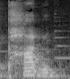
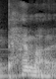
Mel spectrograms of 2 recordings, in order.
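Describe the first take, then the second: First: The word has a d sound in the middle. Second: The word has no d sound in the middle. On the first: This follows the Sanskrit form. The speaker calls it right. "we should say Padma" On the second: This follows the traditional Tibetan form. The speaker calls it wrong. "instead of Pema"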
